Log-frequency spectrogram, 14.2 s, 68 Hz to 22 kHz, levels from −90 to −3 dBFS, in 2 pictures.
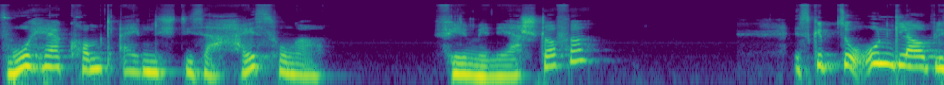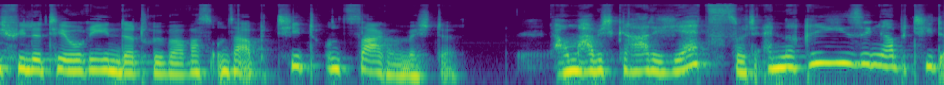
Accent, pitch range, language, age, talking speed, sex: German, 175-250 Hz, German, 30-49, 125 wpm, female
